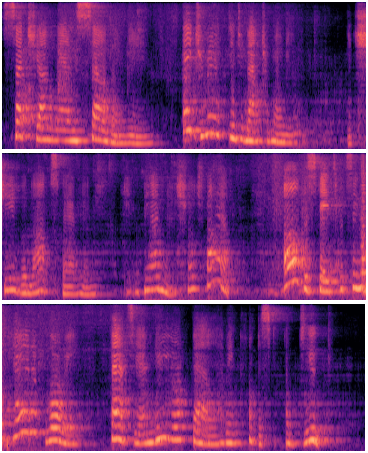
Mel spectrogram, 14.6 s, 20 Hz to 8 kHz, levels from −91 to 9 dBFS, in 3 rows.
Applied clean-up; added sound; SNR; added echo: neural separator model SepFormer DNS4.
